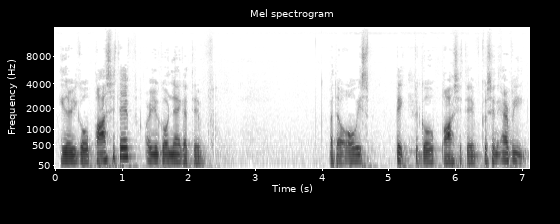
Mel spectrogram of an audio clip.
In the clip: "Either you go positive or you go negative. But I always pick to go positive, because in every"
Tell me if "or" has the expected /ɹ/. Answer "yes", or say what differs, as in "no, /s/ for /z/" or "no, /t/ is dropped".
yes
